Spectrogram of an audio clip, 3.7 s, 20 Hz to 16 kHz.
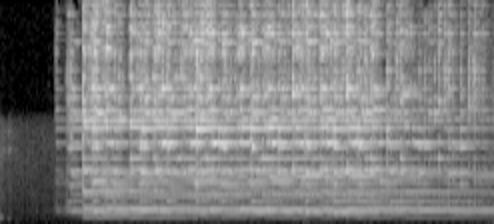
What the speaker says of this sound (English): We've got church bells for season 2 of Confirmation Bias. Super church bells.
